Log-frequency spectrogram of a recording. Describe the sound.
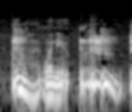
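A person repeatedly clears their throat with a cough: two loud, rough, voiced bursts separated by a brief pause, the second slightly shorter, heard alone without other talk.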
